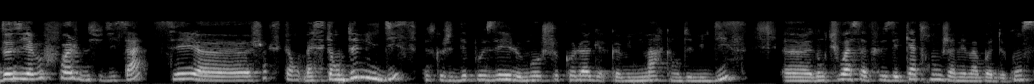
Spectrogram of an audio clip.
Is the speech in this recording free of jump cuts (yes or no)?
no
